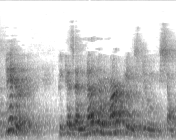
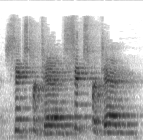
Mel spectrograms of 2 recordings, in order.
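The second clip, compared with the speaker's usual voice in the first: loud, raised pit call; yelled practice bid; 5 semitones higher, 6 dB louder, much slower than usual. Shown as a demonstration. Practicing a bid alone at home, yelled. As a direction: yell the bid, higher and louder. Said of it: "and you yell it".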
